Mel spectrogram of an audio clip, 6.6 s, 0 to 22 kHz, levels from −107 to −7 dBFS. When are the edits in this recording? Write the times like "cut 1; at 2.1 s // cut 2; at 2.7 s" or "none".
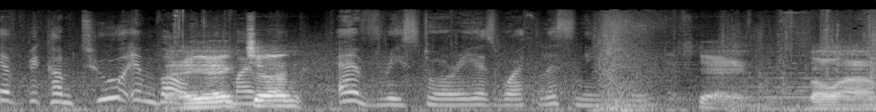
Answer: cut 1; at 5.3 s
